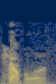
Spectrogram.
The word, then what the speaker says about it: Shyamalan: Shyamalan.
